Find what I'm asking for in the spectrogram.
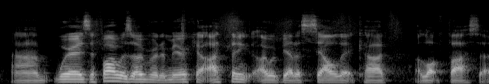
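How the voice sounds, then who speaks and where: At a very fast pace, a man talks with a New Zealand accent. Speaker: pokemon card seller and YouTuber. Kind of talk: casual vlog monologue. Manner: casual, rambling with fillers.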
